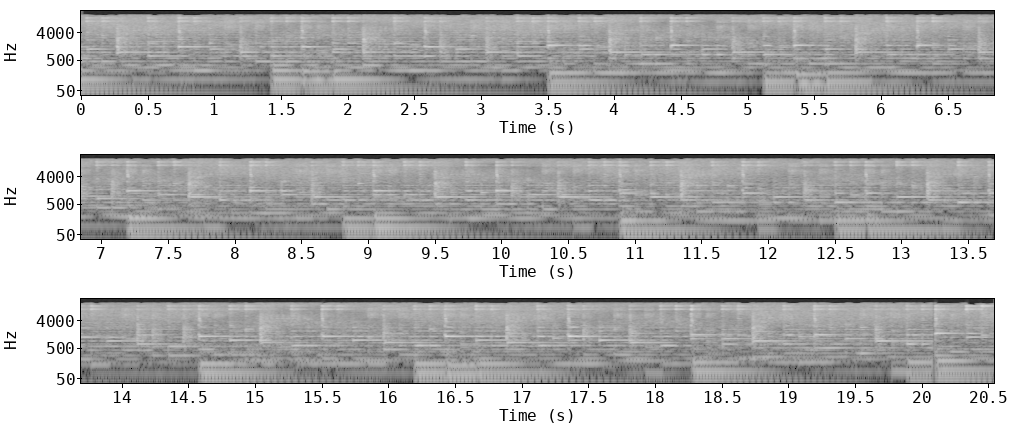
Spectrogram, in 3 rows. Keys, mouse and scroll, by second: 0.3 click, 0.8-2.9 scroll down 1, 2.9 click, 4.8 Tab, 5.0 scroll down 1, 6.2 scroll up 1, 6.7-8.8 middle drag, 9.5 click, 10.1 Tab, 10.6 click, 11.0 Tab, 11.3 click, 11.8 Tab, 12.5 click, 13.0 Tab, 13.5 click, 14.1 Tab, 15.5 click, 16.2 Tab, 16.7 scroll up 1, 17.4 click, 19.9 click.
